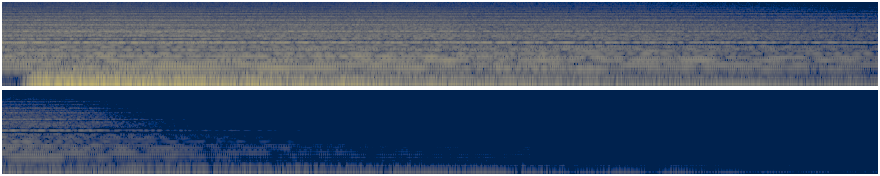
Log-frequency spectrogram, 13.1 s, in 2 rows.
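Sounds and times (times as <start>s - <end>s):
string instrument: 0.0s - 7.7s.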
